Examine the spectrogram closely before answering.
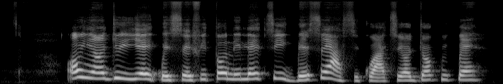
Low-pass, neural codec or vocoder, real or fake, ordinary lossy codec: none; autoencoder, 48 kHz, 32 numbers a frame, DAC-VAE, trained on Japanese speech; fake; none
